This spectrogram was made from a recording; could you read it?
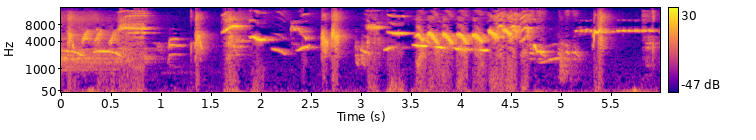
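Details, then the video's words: Sulingan, a songbird, singing: a varied, fast run of clear whistles, slurred up and down notes and sharp chips, with a trilled series of rapid sweeping whistles in the middle. "Inilah merdunya suara burung berkicau sulingan"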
